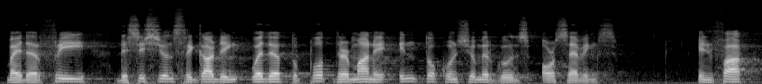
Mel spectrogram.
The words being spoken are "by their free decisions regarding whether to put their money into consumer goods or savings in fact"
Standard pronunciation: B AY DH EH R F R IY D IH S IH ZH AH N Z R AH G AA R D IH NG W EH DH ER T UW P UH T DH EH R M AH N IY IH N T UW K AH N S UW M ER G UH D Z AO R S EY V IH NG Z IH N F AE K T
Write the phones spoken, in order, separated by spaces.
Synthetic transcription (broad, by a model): B AY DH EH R F R IY D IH S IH SH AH N S R AH G AA R D IH NG W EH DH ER T UW P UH T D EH R M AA N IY IH N T UW K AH N S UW M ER G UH D S AO R S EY V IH NG S IH N F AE K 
